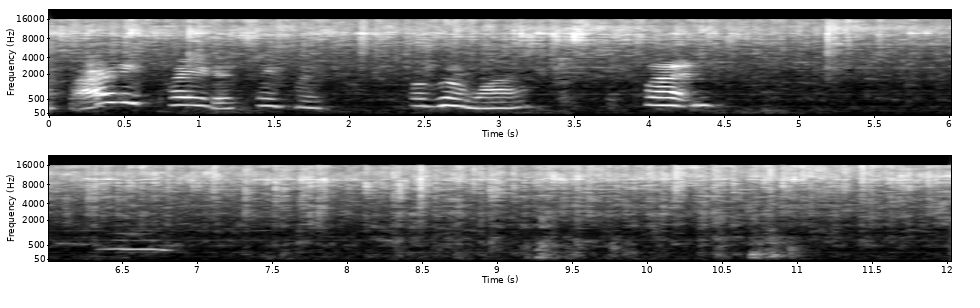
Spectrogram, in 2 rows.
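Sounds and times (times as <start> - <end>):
skewers sizzling on a griddle: 0.0 - 12.0
kitchen clicks and knocks: 9.2 - 11.2.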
